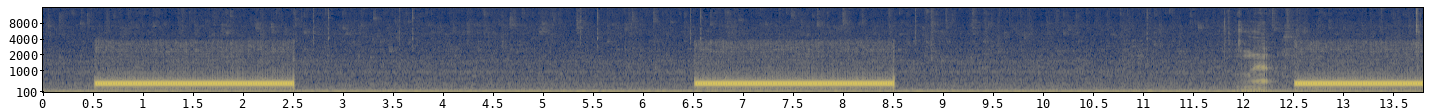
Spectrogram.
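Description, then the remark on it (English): A telephone ringback tone repeats three times, each steady electronic burst lasting about two seconds with roughly four-second pauses between, over a faint constant low hum, on a call to the developer of the game Tiny Horses Derby Fever. “Oh, it's ringing.”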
